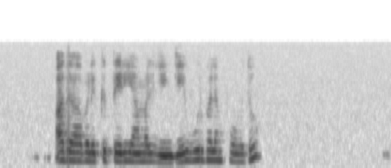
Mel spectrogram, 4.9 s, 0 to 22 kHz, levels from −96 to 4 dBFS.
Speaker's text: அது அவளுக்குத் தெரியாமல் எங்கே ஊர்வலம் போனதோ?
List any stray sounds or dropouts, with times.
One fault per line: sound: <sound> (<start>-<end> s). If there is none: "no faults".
no faults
